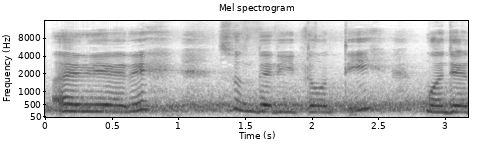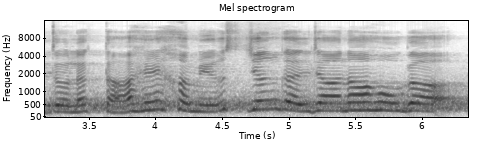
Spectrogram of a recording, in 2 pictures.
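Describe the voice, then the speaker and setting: A woman's voice: sits high, steady tone, takes it slowly, heavy background noise. A woman voicing an anxious, exclamatory jungle bird who fears for the little ones in a cartoon story. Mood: fearful. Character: worried female jungle bird, fearful for the children. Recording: long reverb, music behind. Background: music.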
